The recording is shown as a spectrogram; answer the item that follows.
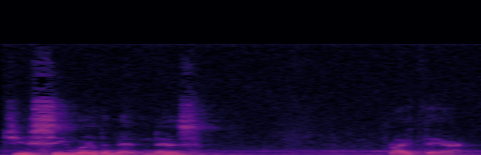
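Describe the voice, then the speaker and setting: A man reads a children's picture book aloud in an expressive storytime style, pausing to point things out and ask young listeners questions. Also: high-pitched, a little hiss or hum. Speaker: storybook reader, school superintendent.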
